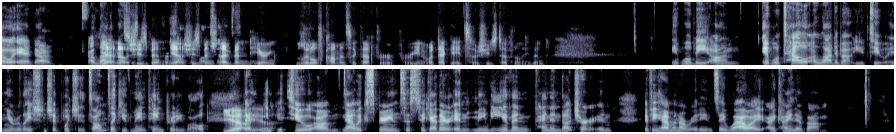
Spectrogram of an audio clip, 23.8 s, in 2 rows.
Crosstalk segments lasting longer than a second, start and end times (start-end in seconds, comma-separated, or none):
1.3-3.1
